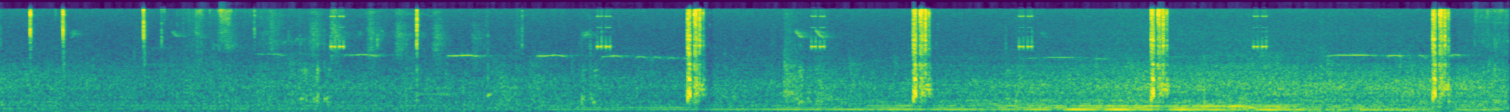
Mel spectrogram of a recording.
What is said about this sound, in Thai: นี่ก็ถ่ายรูปเก็บไว้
